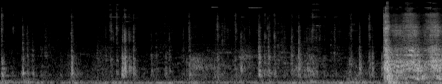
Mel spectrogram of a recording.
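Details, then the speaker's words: Engine that won't start after sitting two weeks: scattered clatter, then a burst of cranking that spins without firing. No fuel reaching the engine, pump not delivering, suspected dirty fuel filter; spark plugs also replaced. "Walang parang walang umakyat filter. Fel filter madumi hard starting. Walang umaakyat na gasolina ano kaya?"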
